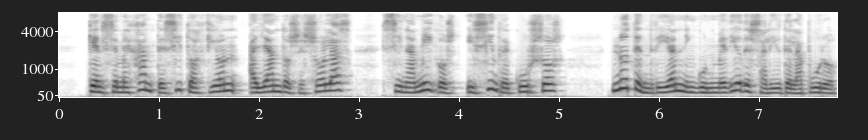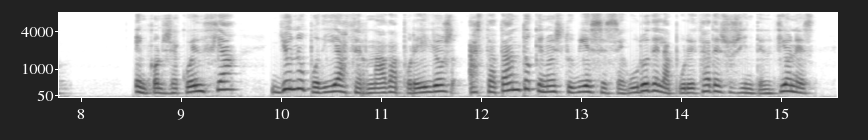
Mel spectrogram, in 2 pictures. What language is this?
Spanish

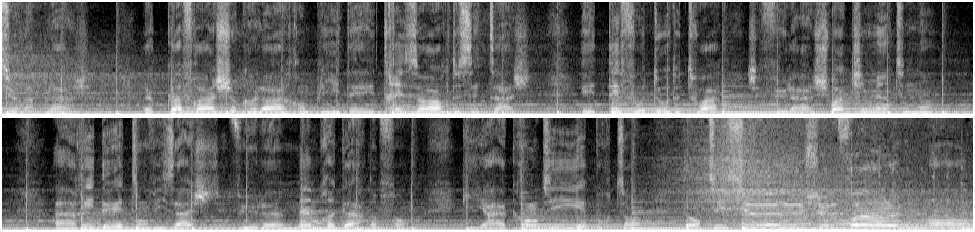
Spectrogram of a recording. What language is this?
French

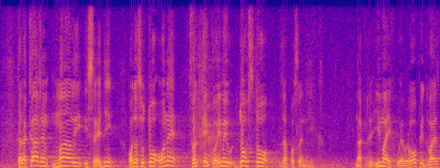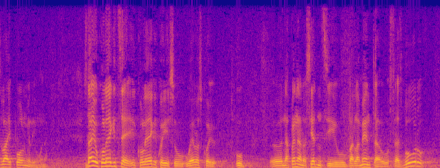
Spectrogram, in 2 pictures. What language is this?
Croatian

